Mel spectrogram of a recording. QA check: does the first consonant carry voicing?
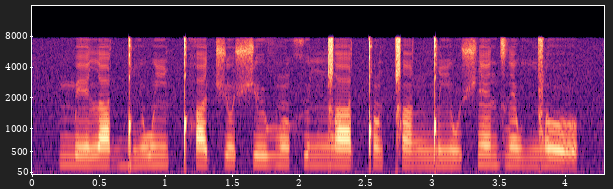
yes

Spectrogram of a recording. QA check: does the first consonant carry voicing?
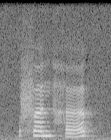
no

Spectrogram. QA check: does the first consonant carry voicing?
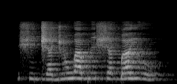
no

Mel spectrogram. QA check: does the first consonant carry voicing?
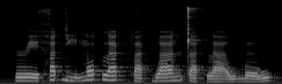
yes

